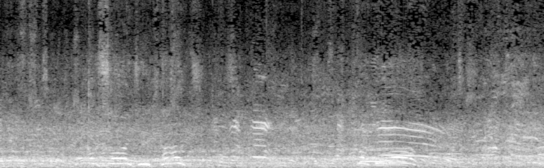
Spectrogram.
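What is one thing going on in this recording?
A man close by shouts loudly.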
